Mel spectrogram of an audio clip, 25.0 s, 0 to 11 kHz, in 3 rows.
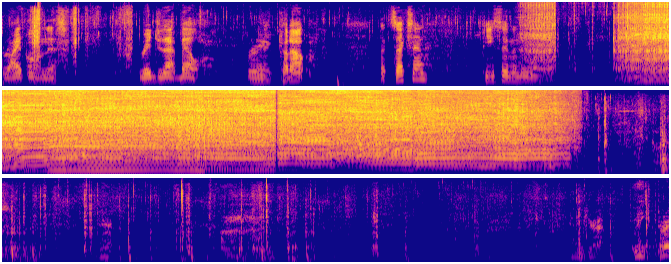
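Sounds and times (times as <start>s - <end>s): power saw cutting pipe: 6.4s - 15.7s.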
